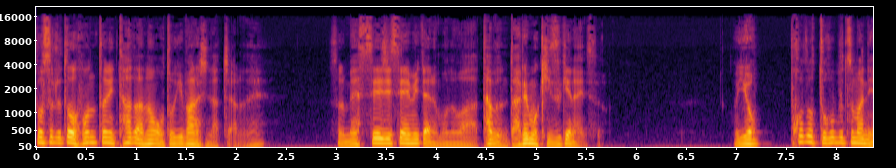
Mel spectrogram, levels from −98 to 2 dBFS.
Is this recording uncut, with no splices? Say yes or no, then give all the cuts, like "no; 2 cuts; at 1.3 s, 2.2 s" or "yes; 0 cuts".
yes; 0 cuts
